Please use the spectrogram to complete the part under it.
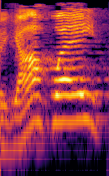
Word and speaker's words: Yahweh: I am, or as it's repeated over and over again, the holy name, pronounced either Yahweh in Hebrew or Jehovah.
